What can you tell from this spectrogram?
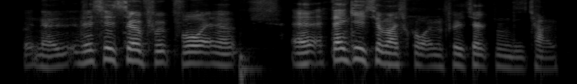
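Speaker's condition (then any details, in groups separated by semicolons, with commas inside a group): Cerebral palsy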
